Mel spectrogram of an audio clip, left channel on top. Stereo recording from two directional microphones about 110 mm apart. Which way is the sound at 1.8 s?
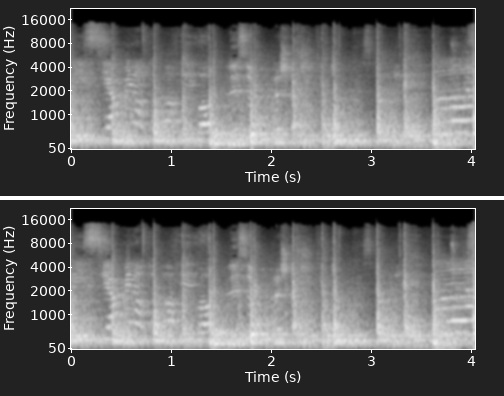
25° right (ahead or behind).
